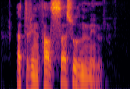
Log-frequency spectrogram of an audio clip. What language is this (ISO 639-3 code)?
kab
